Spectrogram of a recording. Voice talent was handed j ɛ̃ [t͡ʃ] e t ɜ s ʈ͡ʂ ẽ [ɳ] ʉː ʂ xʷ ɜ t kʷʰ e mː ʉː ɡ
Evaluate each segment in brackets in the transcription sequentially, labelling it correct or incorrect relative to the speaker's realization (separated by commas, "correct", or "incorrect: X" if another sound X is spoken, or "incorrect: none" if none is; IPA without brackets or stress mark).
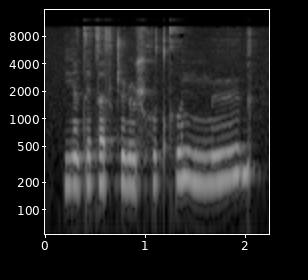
incorrect: t, correct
